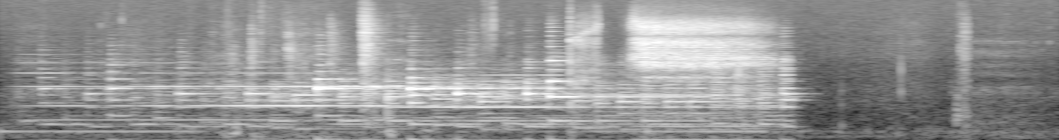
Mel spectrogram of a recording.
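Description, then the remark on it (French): A phone rings with a bright, melodic electronic ringtone that plays steadily for about four seconds and then cuts off abruptly, leaving near silence. No one speaks. “Désolé, c'était le coup du téléphone.”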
